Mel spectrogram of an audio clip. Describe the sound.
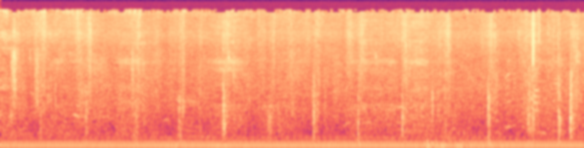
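Footsteps of people walking on a crowded beach at Durdle Door: many soft, fairly regular steps with faint crunches, quiet over a low steady hum.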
